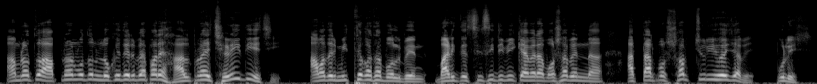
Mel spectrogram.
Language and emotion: Bengali, disgusted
